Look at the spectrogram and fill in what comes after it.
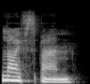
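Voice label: "lifespan", British English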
